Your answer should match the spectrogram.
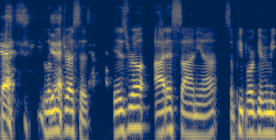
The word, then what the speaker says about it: Adesanya: I've always said, when you were telling me, Daniel, it's Israel Adesanya. – Adesanya.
